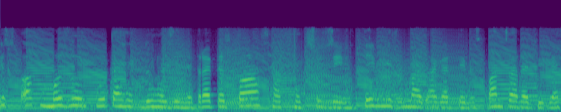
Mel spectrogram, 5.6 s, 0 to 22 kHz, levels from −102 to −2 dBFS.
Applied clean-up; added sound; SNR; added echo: none; Guitar; 6 dB; none.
